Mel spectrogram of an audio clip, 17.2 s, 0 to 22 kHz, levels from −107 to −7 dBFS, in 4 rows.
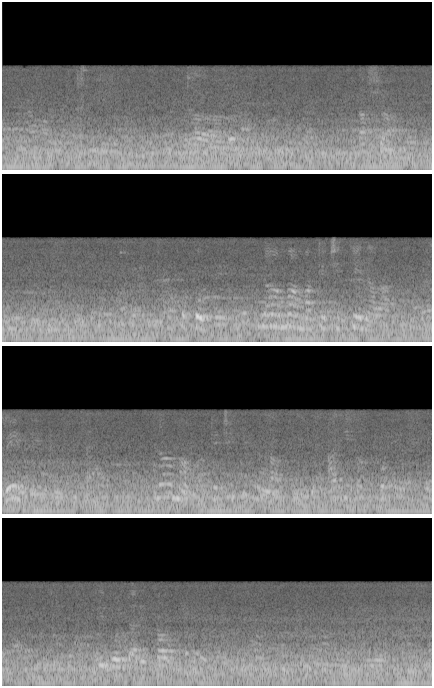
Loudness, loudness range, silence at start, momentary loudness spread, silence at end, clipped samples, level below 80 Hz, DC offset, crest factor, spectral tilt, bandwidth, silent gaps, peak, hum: -34 LUFS; 2 LU; 0 s; 5 LU; 0 s; under 0.1%; -44 dBFS; under 0.1%; 16 dB; -5.5 dB/octave; 5.4 kHz; none; -16 dBFS; none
